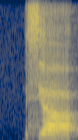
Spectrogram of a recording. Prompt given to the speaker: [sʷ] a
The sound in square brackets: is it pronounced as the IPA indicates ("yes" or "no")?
no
